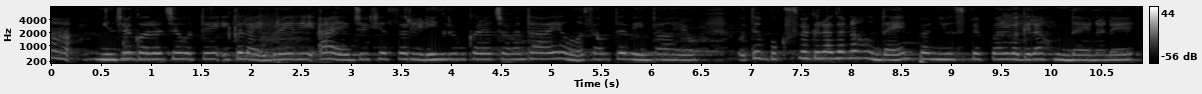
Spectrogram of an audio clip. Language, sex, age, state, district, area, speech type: Sindhi, female, 18-30, Gujarat, Surat, urban, spontaneous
